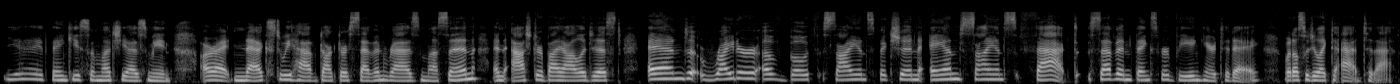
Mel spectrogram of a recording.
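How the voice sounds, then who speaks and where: A woman's voice: medium pitch, measured pace, hardly any pauses, no echo, clean studio sound. Upbeat woman moderating a panel. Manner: upbeat, friendly, laughs easily. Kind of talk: live online panel moderation.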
